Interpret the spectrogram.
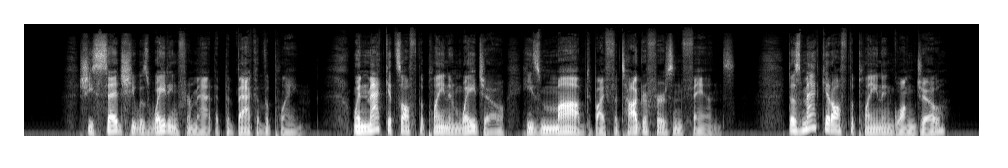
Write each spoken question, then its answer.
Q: Does Matt get off the plane in Guangzhou?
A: No, he gets off the plane in Weizhou.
